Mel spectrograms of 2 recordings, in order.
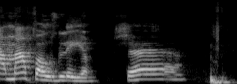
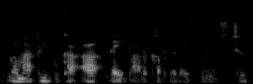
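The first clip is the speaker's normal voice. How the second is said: softer, hushed, menacing whisper; warning whisper; 8 semitones lower, 16 dB quieter than usual. Real, not acted. To enemies, a hushed threatening whisper.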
